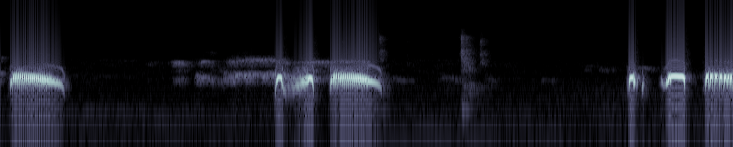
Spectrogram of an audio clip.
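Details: Lure call of a decoy spotted dove drawing wild doves in quickly: long, rough, falling coos spaced out with quiet stretches, plus a few shorter hooting notes near the end.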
